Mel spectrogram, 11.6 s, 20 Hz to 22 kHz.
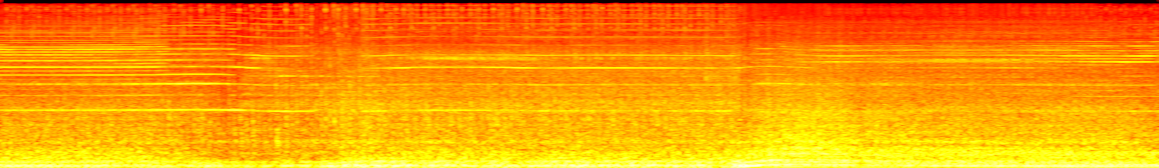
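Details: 1996 Dodge Dakota: a high, steady squeal over a rough engine idle that holds its pitch throughout. The source of the squeal has not been identified.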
